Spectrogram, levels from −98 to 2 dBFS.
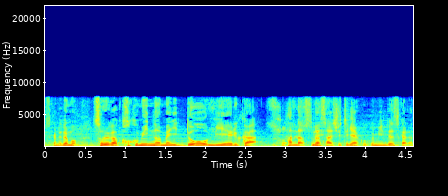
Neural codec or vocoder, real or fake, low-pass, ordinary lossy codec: none; real; none; none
